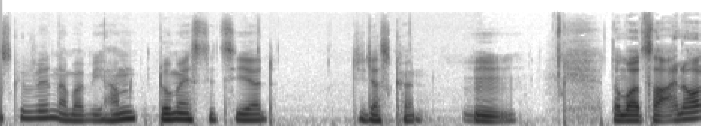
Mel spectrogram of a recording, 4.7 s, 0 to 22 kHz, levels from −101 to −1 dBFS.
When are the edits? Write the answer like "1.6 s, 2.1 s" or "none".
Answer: 0.9 s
